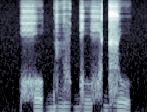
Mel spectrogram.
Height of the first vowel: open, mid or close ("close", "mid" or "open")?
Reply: mid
